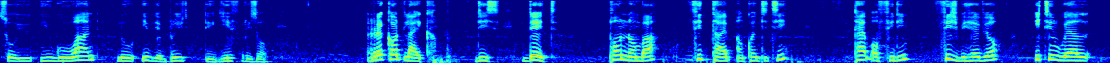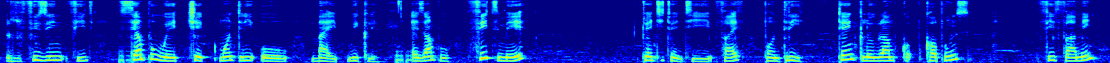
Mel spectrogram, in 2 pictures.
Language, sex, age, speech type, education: Nigerian Pidgin, male, 30-45, spontaneous, tertiary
